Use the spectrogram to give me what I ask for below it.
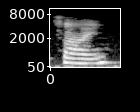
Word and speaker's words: sign: The letter G is not pronounced when it comes before letter N in a word. For example, design, foreign, sign, and align.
